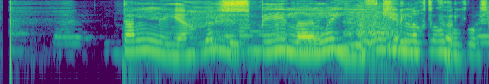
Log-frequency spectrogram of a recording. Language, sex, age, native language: Icelandic, female, 12, Icelandic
